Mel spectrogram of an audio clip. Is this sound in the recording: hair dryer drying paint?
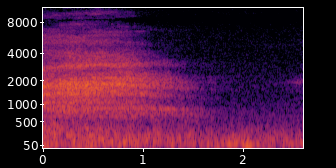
no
